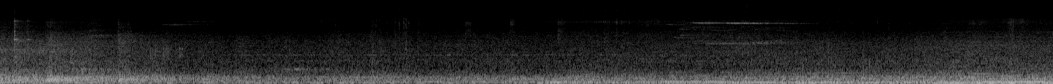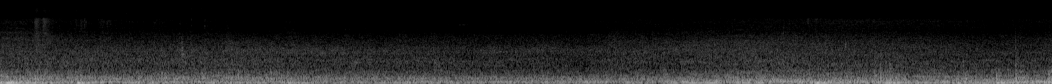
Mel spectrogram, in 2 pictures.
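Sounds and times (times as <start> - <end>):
brief high squeal: 6.7 - 8.1
vehicle passing rumble: 16.5 - 21.0.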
